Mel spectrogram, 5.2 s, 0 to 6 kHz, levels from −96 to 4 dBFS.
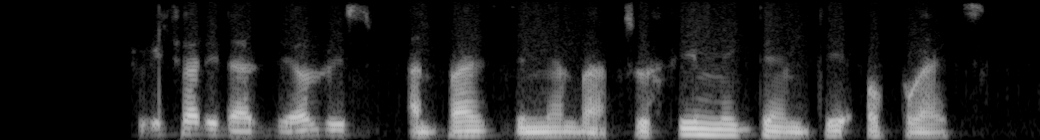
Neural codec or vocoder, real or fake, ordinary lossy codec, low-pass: none; real; Opus, 32 kbps; 5.4 kHz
